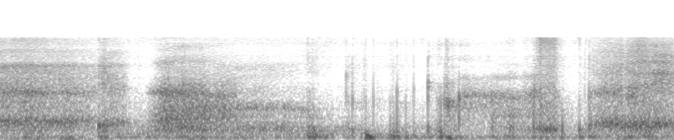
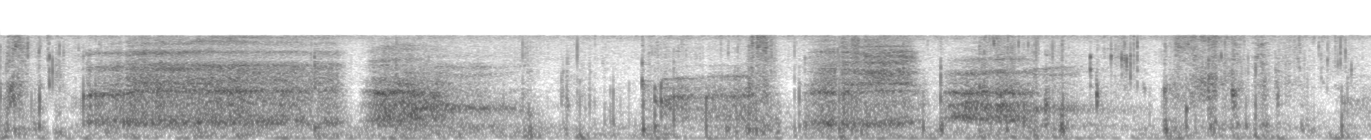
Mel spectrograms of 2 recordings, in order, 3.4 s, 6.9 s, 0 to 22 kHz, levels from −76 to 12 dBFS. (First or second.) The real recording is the second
